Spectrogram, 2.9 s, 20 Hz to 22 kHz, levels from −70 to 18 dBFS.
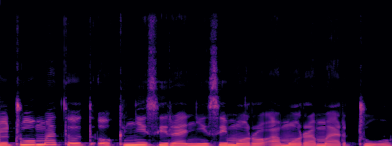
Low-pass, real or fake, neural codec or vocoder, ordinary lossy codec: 19.8 kHz; real; none; none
